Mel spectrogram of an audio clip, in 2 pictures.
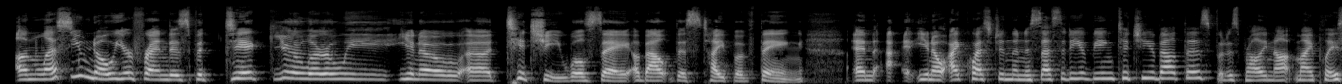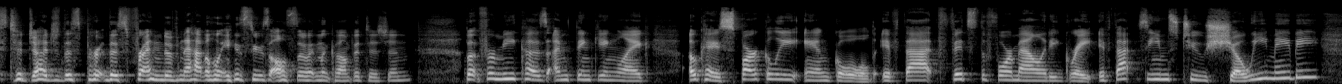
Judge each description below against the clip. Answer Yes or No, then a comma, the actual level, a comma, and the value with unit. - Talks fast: No, average, 160 wpm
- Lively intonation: No, average, 4.1 semitones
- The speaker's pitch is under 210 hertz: No, high, 220 Hz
